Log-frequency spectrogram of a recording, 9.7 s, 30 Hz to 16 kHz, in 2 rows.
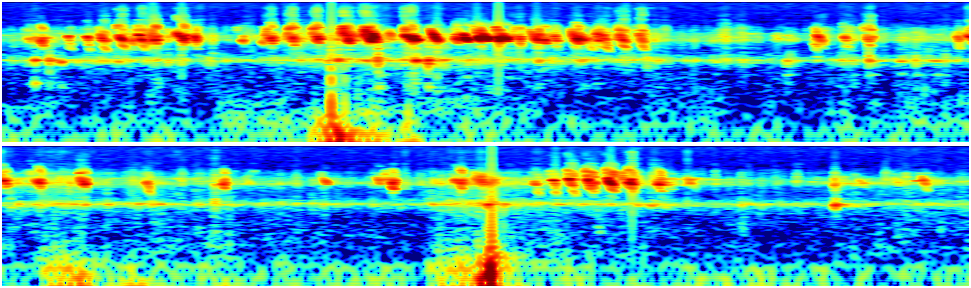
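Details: A large winter flock of Common Redpolls at a residential feeder in Manitouwadge, Ontario, on 10 January 2022 chatters in dry, rapid, buzzy twitters overlapping in bursts, with a faint steady whistle-like tone beneath and a couple of soft thumps.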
